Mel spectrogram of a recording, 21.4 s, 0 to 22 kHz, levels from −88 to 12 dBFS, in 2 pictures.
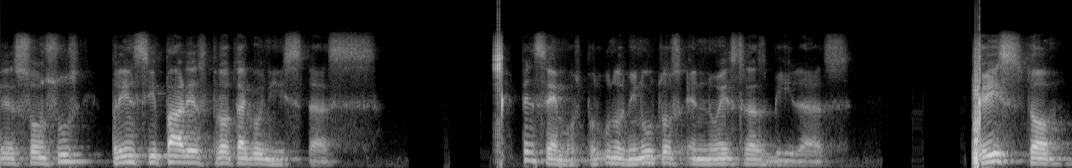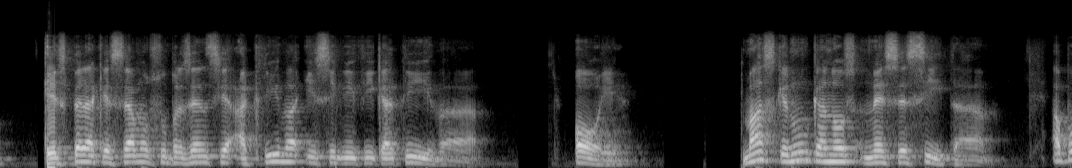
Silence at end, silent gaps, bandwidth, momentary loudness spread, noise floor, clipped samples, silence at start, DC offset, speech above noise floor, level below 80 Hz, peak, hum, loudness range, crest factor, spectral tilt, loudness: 0 s; none; 10.5 kHz; 15 LU; -75 dBFS; under 0.1%; 0 s; under 0.1%; 58 dB; -44 dBFS; 0 dBFS; none; 6 LU; 18 dB; -5.5 dB/octave; -17 LUFS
